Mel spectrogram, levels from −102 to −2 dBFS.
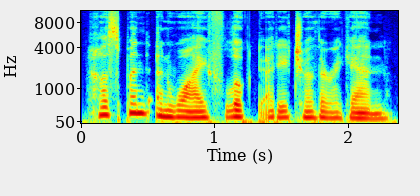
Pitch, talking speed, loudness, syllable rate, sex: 140 Hz, 200 wpm, -17 LUFS, 5.2 syllables/s, female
